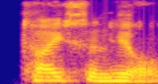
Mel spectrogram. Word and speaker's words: Tychson Hill: it is an extraordinary wine 2006 kogan sellers Tyson Hill that's spelled t c HS o n CERN Sil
